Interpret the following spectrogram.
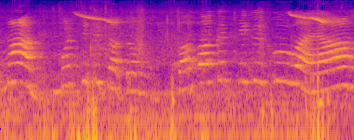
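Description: High-pitched voices calling out in short rising-and-falling cries, several times, like children at play.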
